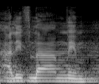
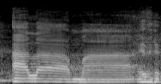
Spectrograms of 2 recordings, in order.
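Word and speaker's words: الم: Zaman saya tahu bacaannya alif lam mim. Anak sekarang yang nggak tahu itu bacanya alama.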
